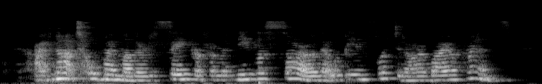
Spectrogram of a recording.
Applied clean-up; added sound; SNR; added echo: classical method WPE with log-MMSE.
